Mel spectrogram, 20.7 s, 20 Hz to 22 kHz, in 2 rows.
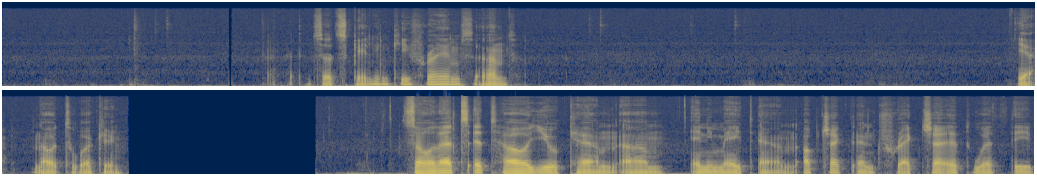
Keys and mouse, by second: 0.4 s, 2.5 s, 2.5 i, 4.1-6.0 drag, 7.4 alt+a, 8.7 a, 10.9 a, 11.3 a.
